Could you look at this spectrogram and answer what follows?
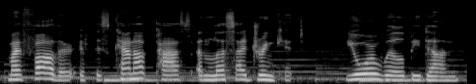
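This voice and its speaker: A woman with a mid-range voice narrates scripture as a dramatic reading. Plucked guitar music plays clearly behind her. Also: medium pitch.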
